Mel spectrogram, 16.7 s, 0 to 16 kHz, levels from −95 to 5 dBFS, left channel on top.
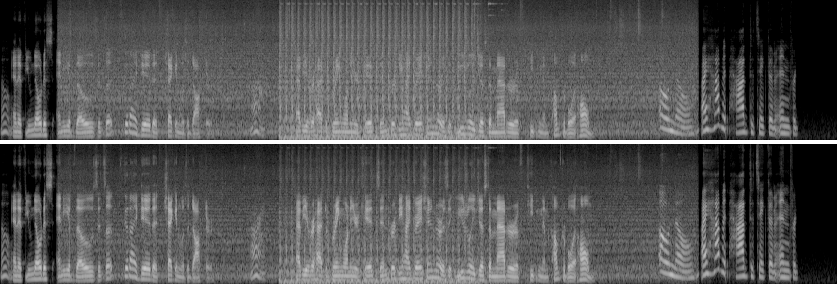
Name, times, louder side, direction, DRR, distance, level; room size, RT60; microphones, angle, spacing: voice 1, 0.2-4.2 5.9-11.9, right 3 dB, 35° right, 0.8 m, -27 dB
sound 1, 1.1-14.0, left 4 dB, 25° left, 0.9 m, -42 dB
voice 2, 5.0-5.3 13.2-16.0, right 3 dB, 75° right, 1.5 m, -31 dB
Gunshot gunfire, 5.6-10.8, left 4 dB, 65° left, 1.6 m, -33 dB
open air
head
